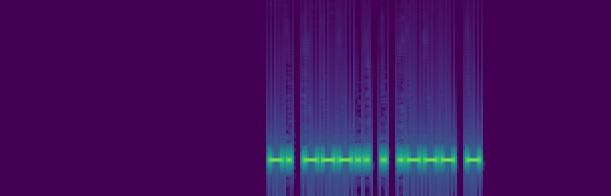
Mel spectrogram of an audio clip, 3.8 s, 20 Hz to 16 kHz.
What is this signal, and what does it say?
Morse code, heard as a keyed tone, about 44 wpm, 700 Hz. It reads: N8EJT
